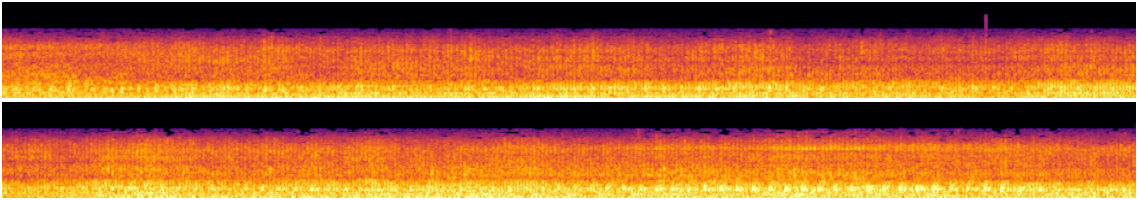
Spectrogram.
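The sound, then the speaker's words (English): A propeller airplane engine drones steadily in flight, a loud, continuous hum with a low throbbing tone that holds level throughout, with no voices. “I'm going to try to sound our plane out of the reach of those purple triangle men.”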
